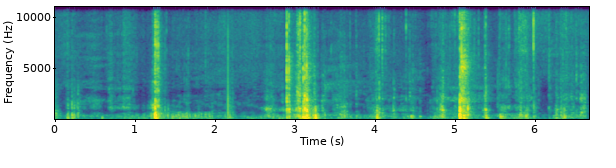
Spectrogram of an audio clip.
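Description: A doll's display box being unpacked: packaging rustling and crinkling as it is pulled apart, with sharp snaps and tears at irregular moments, the loudest about three and five seconds in.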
